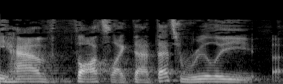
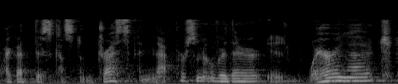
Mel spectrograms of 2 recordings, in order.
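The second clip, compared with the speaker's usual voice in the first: very hushed mock complaint; much softer voice, quietly aggrieved; upset, imitated; 3 semitones higher, 11 dB quieter than usual. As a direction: imitate an upset woman grumbling confidentially. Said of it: "and she was upset".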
